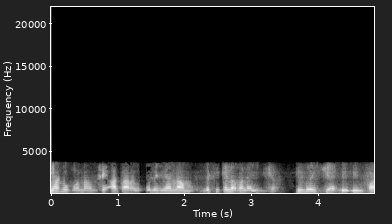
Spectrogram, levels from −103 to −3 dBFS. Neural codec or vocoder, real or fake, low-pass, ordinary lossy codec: codec, 16 kHz in and 24 kHz out, 0.6 kbps, FireRedTTS-2 codec; fake; 3.6 kHz; AAC, 16 kbps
